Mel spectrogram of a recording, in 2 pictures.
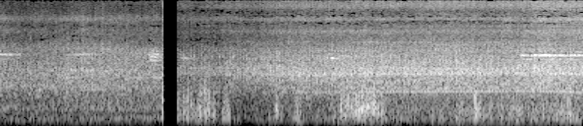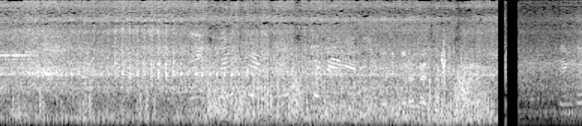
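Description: Heavy traffic rumbles past close by.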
